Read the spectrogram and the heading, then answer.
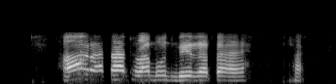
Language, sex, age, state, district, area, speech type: Hindi, male, 30-45, Bihar, Madhepura, rural, conversation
